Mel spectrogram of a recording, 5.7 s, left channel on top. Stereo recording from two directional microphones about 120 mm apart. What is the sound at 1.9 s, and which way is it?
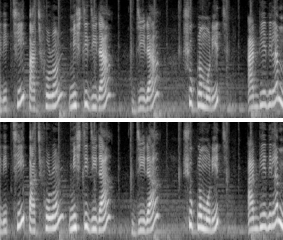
Speech, 20° left (ahead or behind).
